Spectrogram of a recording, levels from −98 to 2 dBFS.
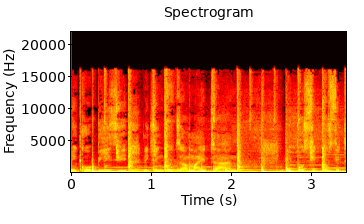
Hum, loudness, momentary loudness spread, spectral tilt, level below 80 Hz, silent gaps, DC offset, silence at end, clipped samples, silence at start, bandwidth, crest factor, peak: none; -15 LUFS; 4 LU; -5 dB/octave; -14 dBFS; none; under 0.1%; 0 s; under 0.1%; 0 s; 17 kHz; 12 dB; 0 dBFS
